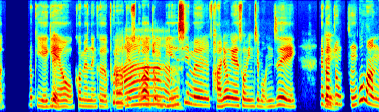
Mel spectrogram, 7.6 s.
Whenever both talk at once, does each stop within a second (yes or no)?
no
